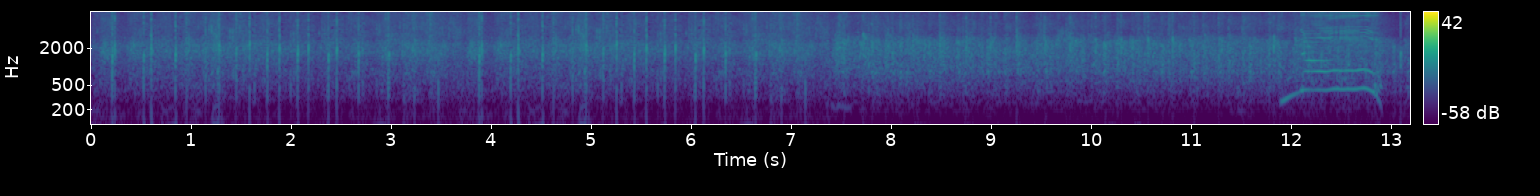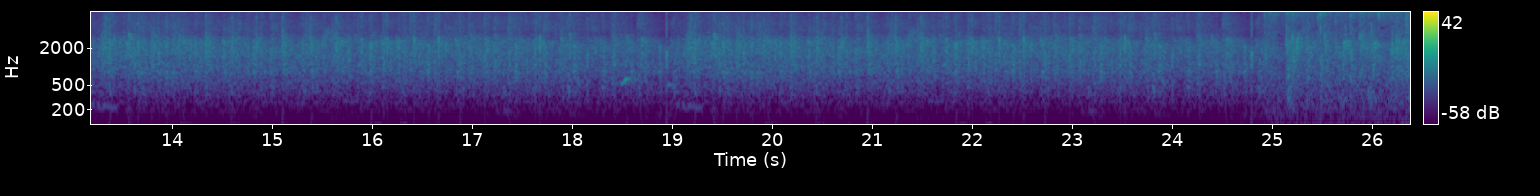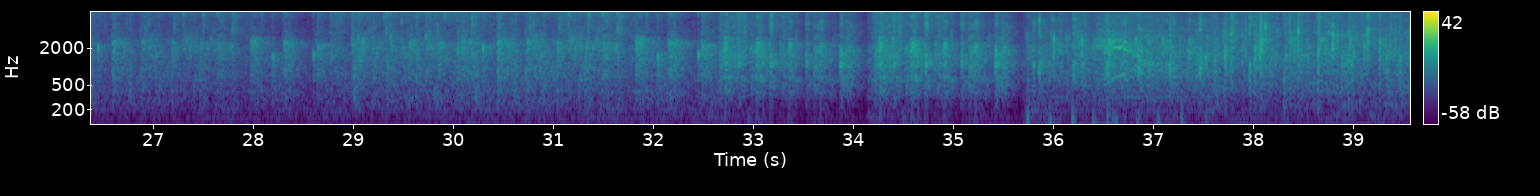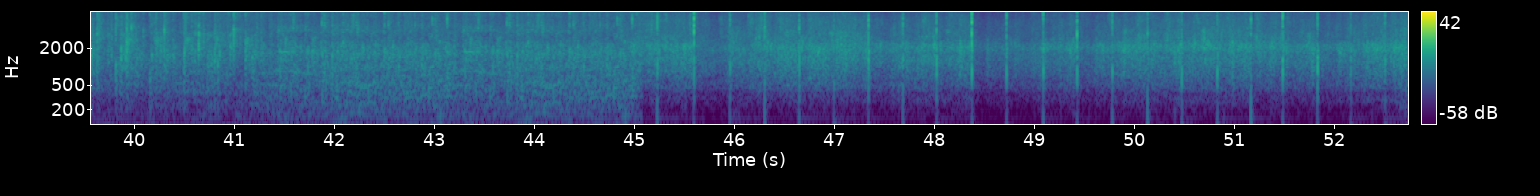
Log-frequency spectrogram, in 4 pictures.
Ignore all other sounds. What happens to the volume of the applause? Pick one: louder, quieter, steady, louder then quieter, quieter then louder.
louder.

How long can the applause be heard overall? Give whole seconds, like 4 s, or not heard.
53 s.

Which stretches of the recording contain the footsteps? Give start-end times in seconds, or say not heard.
not heard.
